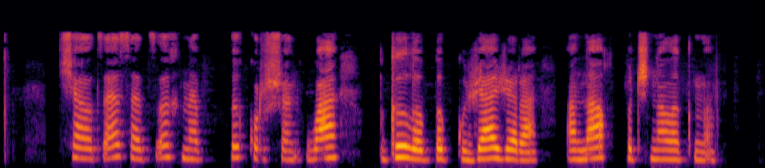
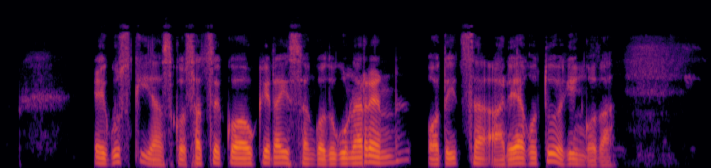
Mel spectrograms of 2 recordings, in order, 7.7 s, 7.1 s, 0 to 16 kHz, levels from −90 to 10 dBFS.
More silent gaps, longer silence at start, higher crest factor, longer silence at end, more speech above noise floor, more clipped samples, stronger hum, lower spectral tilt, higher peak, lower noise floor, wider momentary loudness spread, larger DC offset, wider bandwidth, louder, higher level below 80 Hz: neither; second, 0.6 s vs 0.95 s; about the same, 18 dB vs 20 dB; about the same, 0.5 s vs 0.5 s; first, 44 dB vs 31 dB; neither; neither; second, -4 dB/octave vs -5.5 dB/octave; first, 0 dBFS vs -10 dBFS; about the same, -61 dBFS vs -58 dBFS; about the same, 15 LU vs 13 LU; neither; second, 8 kHz vs 9.4 kHz; first, -17 LUFS vs -28 LUFS; second, -70 dBFS vs -58 dBFS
